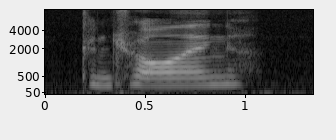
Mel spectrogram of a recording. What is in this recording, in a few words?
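"controlling", US English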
